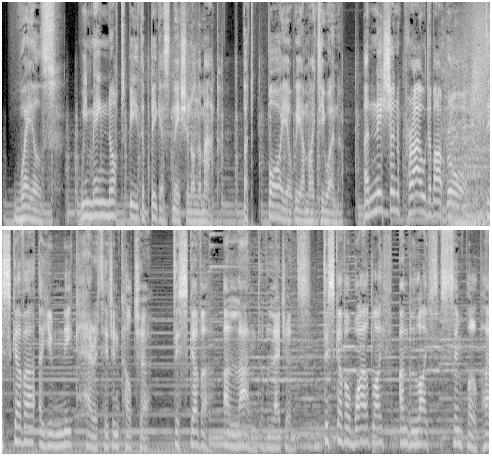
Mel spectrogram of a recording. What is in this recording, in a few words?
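English UK, general; GoLocalise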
